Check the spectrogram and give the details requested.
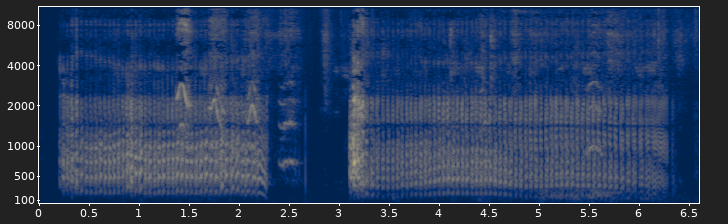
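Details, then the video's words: Puppy attempting to growl: two long, steady, raspy growls, each a couple of seconds, separated by a short gap with a faint squeak, in a quiet room. "puppies growling"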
